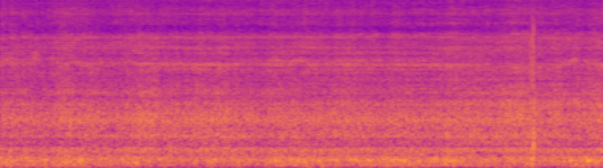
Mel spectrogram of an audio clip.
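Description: A Swiss army petrol carburettor stove burner runs with a steady, loud, broadband roar, an unbroken rushing hiss throughout with no talk.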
